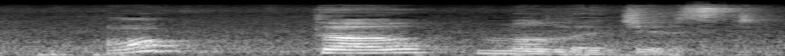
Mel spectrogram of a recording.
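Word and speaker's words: ophthalmologist: इन्हें कहा जाता है ऑप्थल्मोलॉजिस्ट, ऑप्थल्मोलॉजिस्ट, ऑप्थल्मोलॉजिस्ट। ये मोल एल जो है वो साइलेंट है।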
